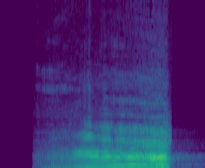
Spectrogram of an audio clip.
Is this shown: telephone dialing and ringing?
no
